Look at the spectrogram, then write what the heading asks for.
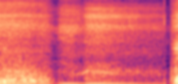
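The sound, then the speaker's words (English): A voice imitates heavy, snuffling breathing: noisy breaths with a brief pause midway and a sharp intake at the end, with no words spoken. “Heavy breathing. You got a lot of heavy breathing. Snuffle up, I guess.”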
